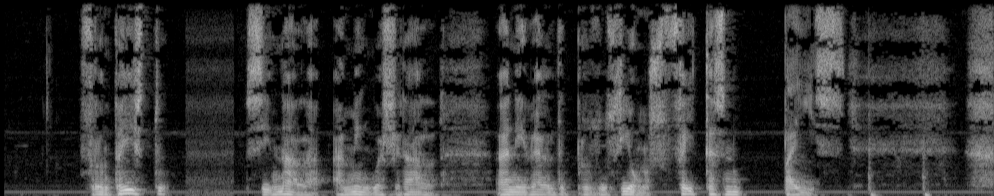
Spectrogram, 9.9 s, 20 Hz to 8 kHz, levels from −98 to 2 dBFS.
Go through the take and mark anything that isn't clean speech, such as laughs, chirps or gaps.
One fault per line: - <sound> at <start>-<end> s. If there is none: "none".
none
